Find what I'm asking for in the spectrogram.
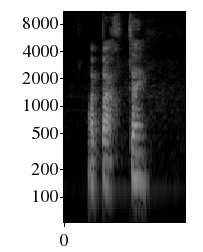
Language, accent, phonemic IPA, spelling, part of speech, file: French, Canada, /a.paʁ.tɛ̃/, appartînt, verb, LL-Q150 (fra)-appartînt.wav
- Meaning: third-person singular imperfect subjunctive of appartenir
